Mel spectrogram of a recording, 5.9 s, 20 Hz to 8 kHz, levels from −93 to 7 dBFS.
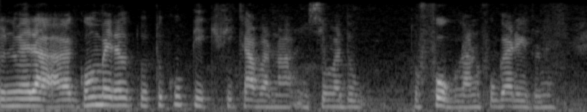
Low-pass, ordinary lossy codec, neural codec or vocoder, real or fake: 7.2 kHz; Opus, 32 kbps; none; real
